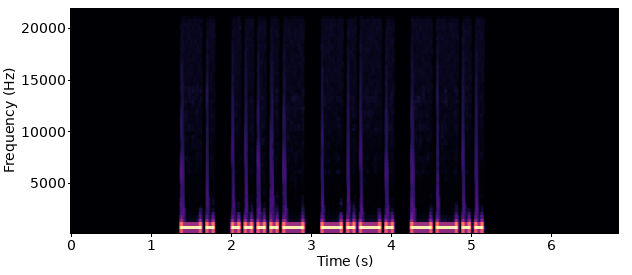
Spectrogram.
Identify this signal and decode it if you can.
Morse code, heard as a keyed tone, about 16 wpm, 700 Hz. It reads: N4CZ
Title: USA Call Signs - 4 Characters - 15wpm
